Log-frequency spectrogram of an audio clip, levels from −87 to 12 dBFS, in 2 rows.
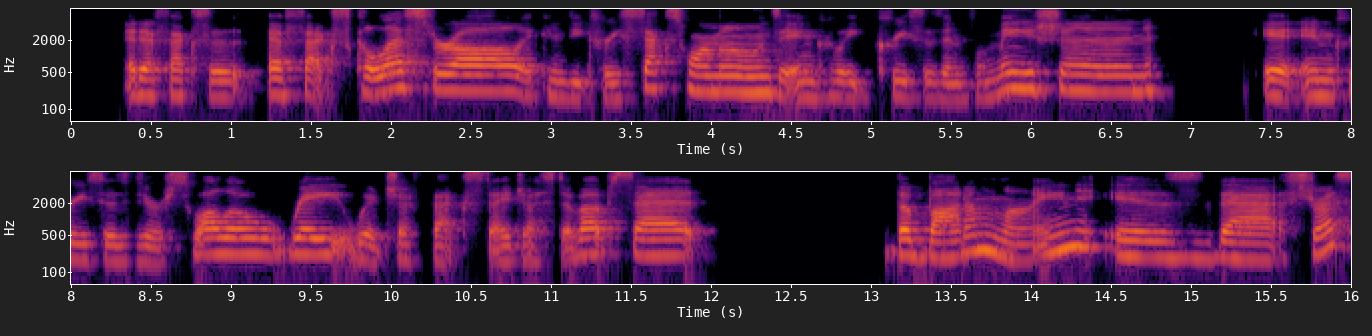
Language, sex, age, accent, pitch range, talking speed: English, female, 20-39, American, 180-235 Hz, 100 wpm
